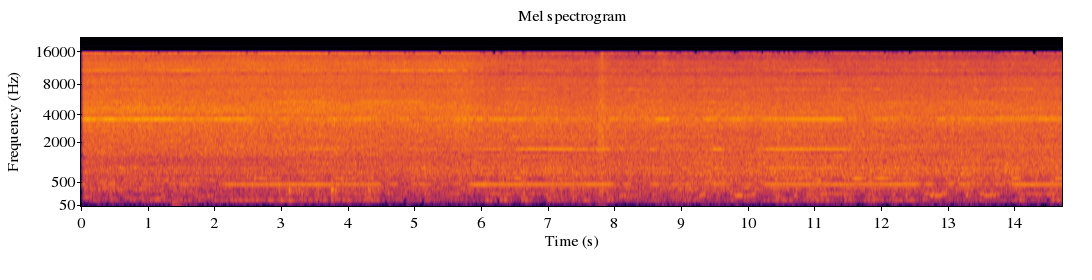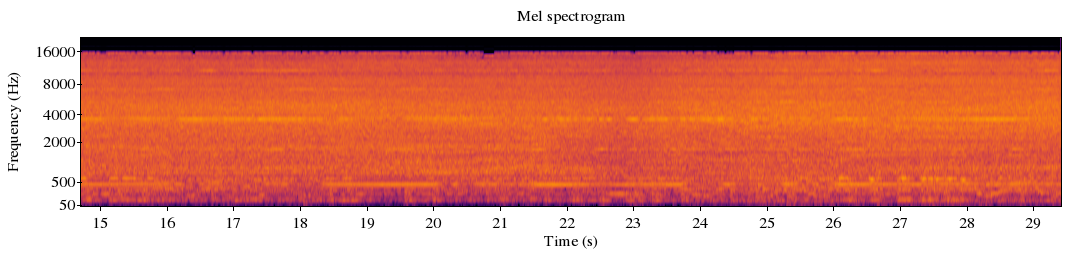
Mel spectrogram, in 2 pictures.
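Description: Trim router serving as the spindle of a CNC router, running steadily as it carves building foam, with the gantry moving it along. A constant motor whine, with a pitched hum that fades in and out.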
